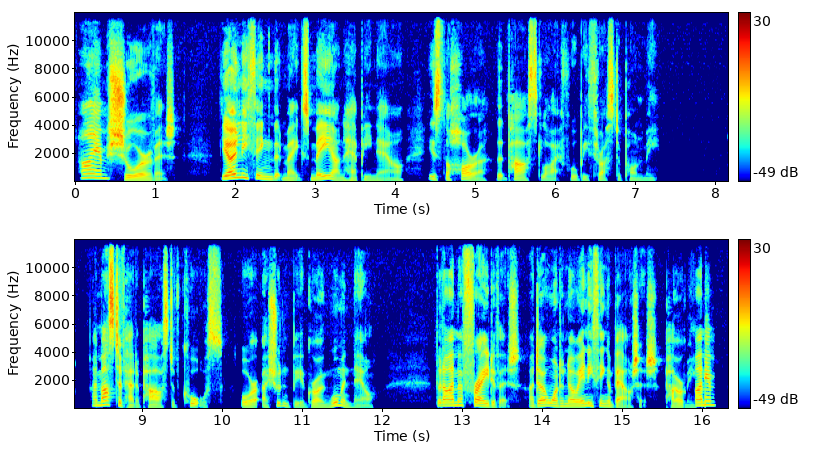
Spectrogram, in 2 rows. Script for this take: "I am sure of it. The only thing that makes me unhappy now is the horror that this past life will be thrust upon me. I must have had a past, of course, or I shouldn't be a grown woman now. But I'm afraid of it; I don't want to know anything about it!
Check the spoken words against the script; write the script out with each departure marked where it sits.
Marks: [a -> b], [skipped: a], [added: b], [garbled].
"I am sure of it. The only thing that makes me unhappy now is the horror that [skipped: this] past life will be thrust upon me. I must have had a past, of course, or I shouldn't be a grown woman now. But I'm afraid of it; I don't want to know anything about it! [garbled]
